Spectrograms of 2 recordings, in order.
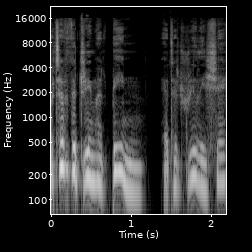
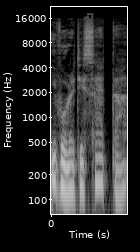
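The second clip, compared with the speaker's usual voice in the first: ordinary delivery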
